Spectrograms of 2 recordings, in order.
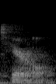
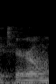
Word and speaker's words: Terrell: I will tell you, on Dancing with the Stars, they pronounced it Terrell because his dancing partner was Cheryl Burke, and they would say Terrell and Cheryl.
